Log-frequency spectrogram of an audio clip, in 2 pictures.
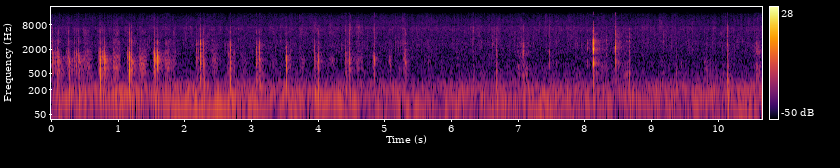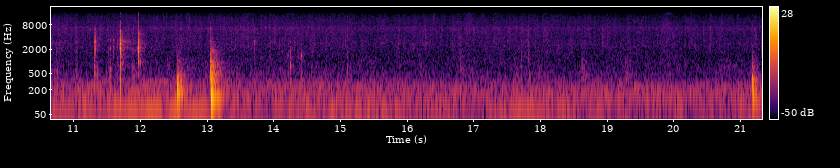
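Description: Stiff paper rustles and taps as it is handled.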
